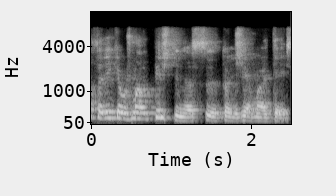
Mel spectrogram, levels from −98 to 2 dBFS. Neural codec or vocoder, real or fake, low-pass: none; real; 7.2 kHz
